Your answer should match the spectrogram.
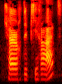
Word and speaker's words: Cœur de Pirate: Well, my name, how it's pronounced, is Cœur de Pirate.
